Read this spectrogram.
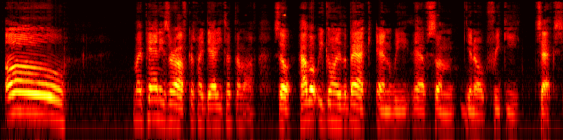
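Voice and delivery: hammed-up falsetto flirt; mock seductive damsel. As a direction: play the heroine purring a come-on. Sapphire propositions Rexy.

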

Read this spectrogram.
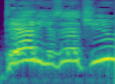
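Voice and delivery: very high, loud falsetto question; hammed-up damsel falsetto; mock girly squeak. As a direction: squeak it like a frightened little girl. Sapphire grabbed by the monster.

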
